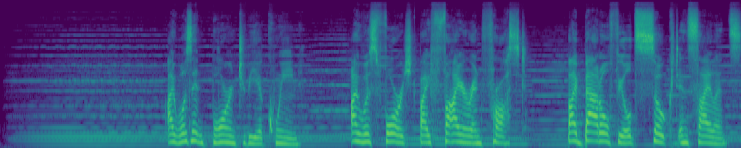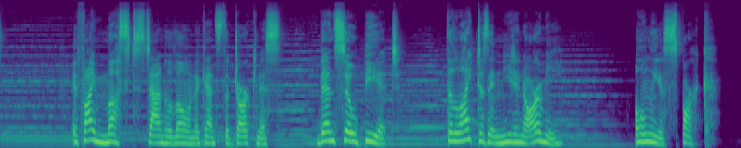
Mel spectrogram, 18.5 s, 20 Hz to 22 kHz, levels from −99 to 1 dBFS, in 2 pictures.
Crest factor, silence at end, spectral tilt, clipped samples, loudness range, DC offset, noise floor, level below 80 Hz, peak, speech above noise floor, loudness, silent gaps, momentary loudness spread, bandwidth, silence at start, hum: 18 dB; 0.35 s; -4 dB/octave; under 0.1%; 4 LU; under 0.1%; -57 dBFS; -72 dBFS; -10 dBFS; 31 dB; -26 LUFS; none; 22 LU; 18.5 kHz; 0.6 s; none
